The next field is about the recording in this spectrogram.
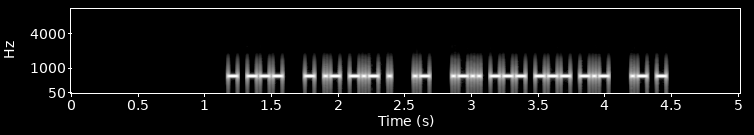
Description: Morse code, heard as a keyed tone, about 50 wpm, 700 Hz. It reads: TO TAKE A LOOK AT
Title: Sets of 5 Words 50wpm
